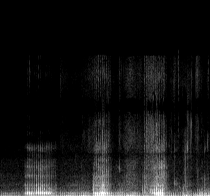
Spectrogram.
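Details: A young female cheetah at Cincinnati Zoo purrs in a deep, continuous, low rhythmic rumble, with three stronger, rougher, breathier bursts standing out above the steady drone.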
